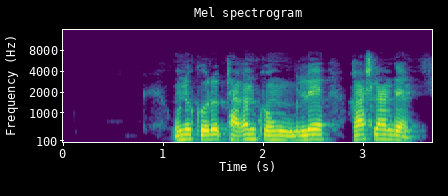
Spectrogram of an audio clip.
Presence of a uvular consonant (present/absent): present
